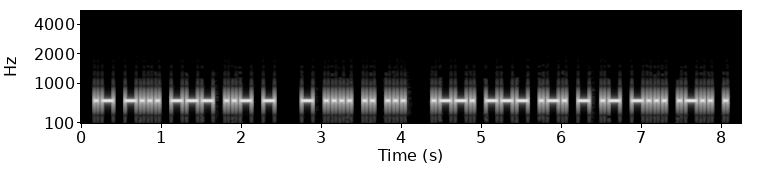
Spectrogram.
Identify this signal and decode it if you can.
Morse code, heard as a keyed tone, about 25 wpm, 600 Hz. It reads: ABOUT THIS PORTABLE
